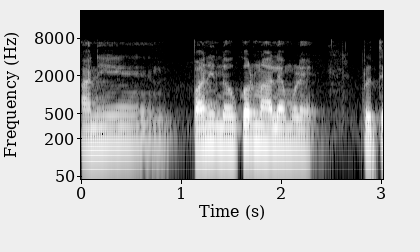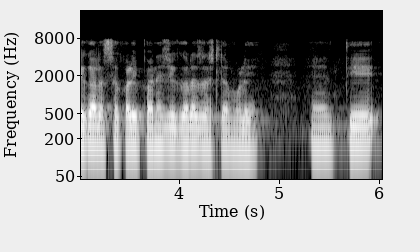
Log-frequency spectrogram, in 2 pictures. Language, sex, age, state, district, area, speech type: Marathi, male, 60+, Maharashtra, Akola, rural, spontaneous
